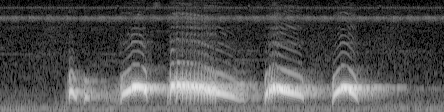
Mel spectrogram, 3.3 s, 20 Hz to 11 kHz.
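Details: Spotted dove used as a lure for trapping, Kuk 2 style: soft low coos, a short note then arched and drawn-out falling phrases, repeated in a rolling pattern over about three seconds.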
